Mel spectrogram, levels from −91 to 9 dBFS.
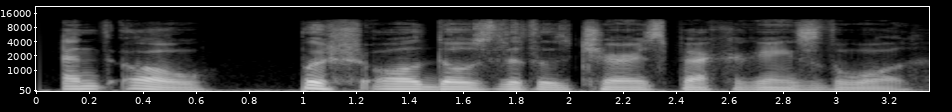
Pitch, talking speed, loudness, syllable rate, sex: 100 Hz, 195 wpm, -20 LUFS, 5.0 syllables/s, male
